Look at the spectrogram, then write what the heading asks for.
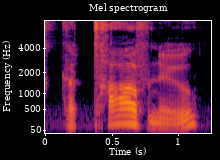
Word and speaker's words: katavnu: Note again, we have an accent on the second to last syllable, so it's katavnu et hamitzvot la'am.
